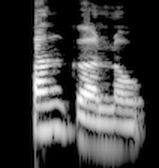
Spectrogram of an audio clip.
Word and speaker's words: bungalow: 今天我们来学习单词 bungalow，b u n g a l o w，表示平房的含义。我们可以用谐音法来记忆这个单词 bungalow，它的发音很像汉语的半个楼，一半的半，一个的个，楼房的楼。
